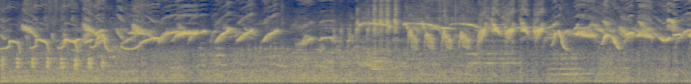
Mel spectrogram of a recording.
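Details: Wild-caught Chinese hwamei singing a loud, strong-voiced song in the hót hét style. It is a rapid, continuous stream of varied high slurred whistles, rising and falling notes, and repeated trills, over a steady low background hum.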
